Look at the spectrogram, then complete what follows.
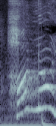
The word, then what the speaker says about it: honor: has always been like, honor your father and your mother. Bro, the H in honor is not supposed to be pronounced.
